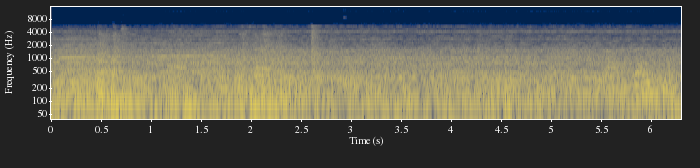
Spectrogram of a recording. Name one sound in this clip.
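A tram rumbles and rattles steadily along its rails, heard from inside the cab.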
